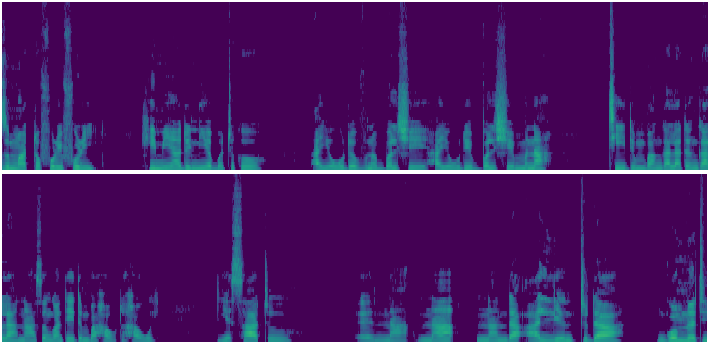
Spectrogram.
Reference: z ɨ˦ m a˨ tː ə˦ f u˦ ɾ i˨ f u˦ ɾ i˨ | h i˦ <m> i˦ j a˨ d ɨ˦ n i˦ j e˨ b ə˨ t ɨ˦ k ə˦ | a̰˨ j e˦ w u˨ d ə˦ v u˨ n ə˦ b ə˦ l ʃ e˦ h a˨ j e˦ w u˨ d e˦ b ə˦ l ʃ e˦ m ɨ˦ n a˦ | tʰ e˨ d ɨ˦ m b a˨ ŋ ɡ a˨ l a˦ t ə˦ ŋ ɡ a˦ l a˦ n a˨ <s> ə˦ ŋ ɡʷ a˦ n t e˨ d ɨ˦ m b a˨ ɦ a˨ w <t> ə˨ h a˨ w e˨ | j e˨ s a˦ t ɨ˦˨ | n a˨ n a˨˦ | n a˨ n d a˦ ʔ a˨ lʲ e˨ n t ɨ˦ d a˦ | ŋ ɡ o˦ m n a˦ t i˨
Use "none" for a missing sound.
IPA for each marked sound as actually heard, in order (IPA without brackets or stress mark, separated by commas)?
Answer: m, s, t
